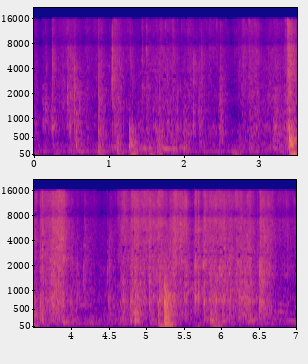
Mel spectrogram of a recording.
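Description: Gift-wrapping paper rustling, crinkling and tearing as a present is unwrapped, in irregular bursts with a few louder rips.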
